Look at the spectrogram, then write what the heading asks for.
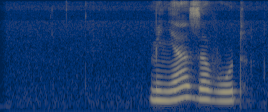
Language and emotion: Russian, neutral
